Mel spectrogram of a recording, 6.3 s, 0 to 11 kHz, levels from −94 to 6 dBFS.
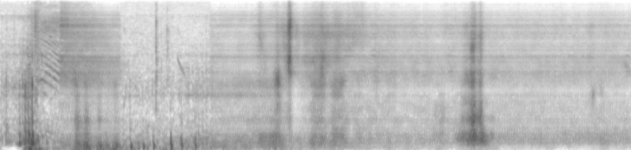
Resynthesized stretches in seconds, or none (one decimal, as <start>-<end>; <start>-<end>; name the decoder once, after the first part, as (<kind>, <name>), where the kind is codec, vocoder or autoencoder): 0.6-1.2 (vocoder, WaveNeXt); 2.1-6.3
